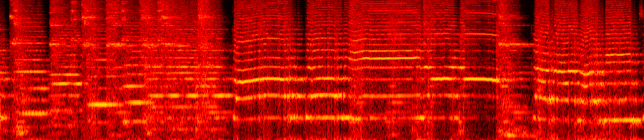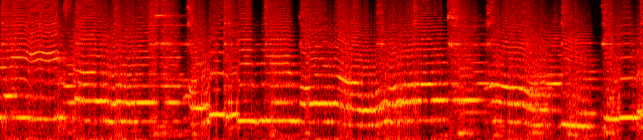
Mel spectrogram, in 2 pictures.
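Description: Bayalata folk-theatre music: long, held sung notes that bend and waver in pitch, with instrumental accompaniment and a few percussion strokes near the start.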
